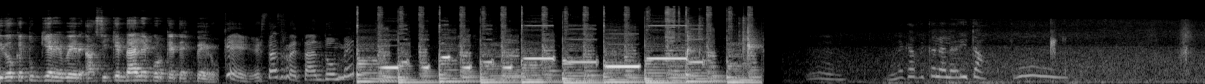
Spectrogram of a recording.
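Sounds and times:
background music with quick beat: 3.6 - 7.6.

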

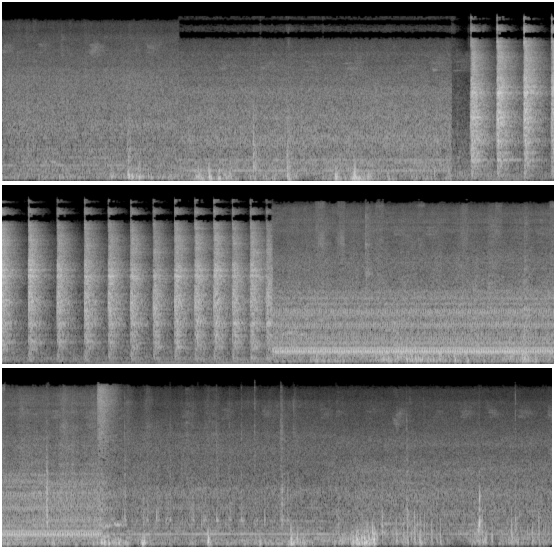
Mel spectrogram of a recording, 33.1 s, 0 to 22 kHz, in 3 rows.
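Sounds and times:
steady low hum: 16.3 - 33.0.

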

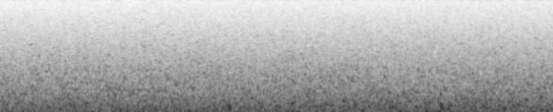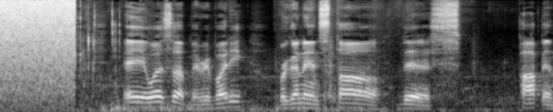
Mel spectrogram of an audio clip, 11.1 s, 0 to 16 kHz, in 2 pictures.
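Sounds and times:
tv static hiss: 0.0 - 6.3.

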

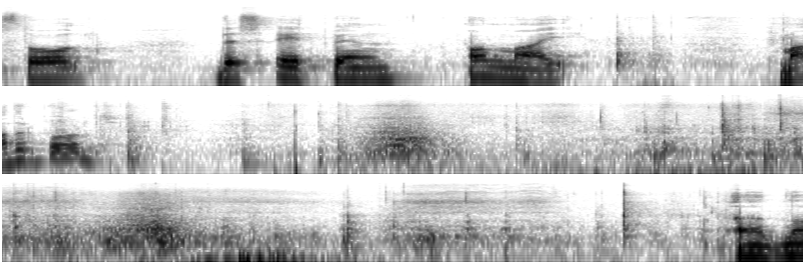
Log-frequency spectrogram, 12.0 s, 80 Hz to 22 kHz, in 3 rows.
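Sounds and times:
cables rustling: 2.9 - 11.9.

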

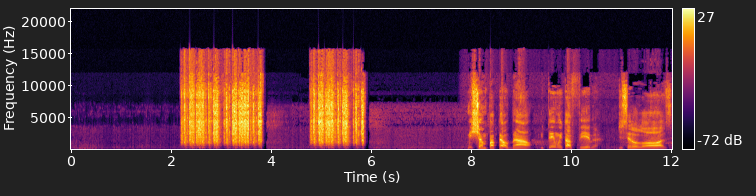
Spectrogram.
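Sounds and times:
rapid mechanical clicking: 2.2 - 3.9, 4.8 - 6.0.

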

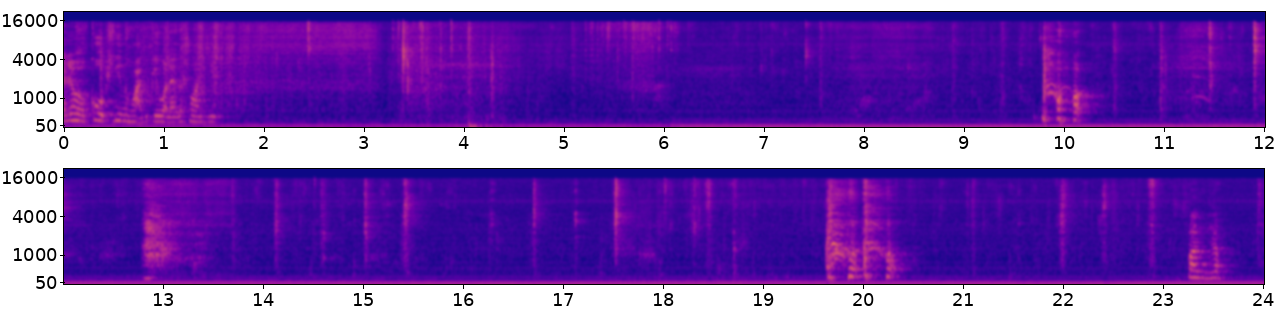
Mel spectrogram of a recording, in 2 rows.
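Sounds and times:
woman chewing food: 2.2 - 19.6, 20.3 - 23.2
woman coughing: 19.6 - 20.5.

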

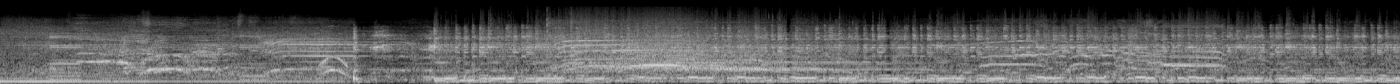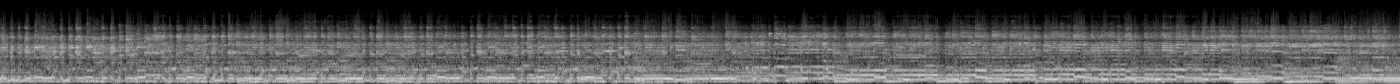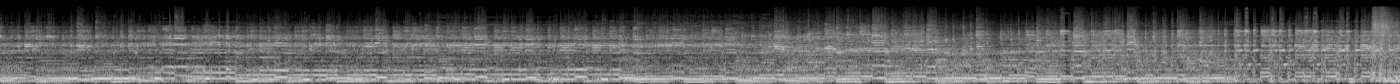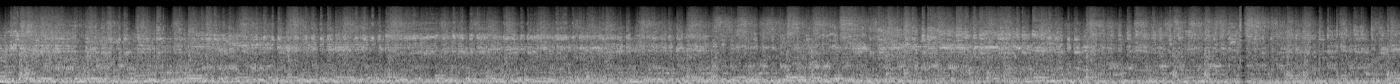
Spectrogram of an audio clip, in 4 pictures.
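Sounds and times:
low guitar notes: 0.0 - 56.0
fast electric guitar run: 3.7 - 56.0.

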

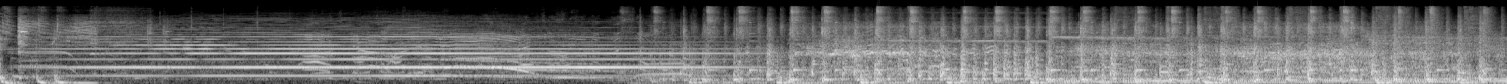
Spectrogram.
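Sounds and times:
drums beating fast rhythm: 0.0 - 1.4, 6.1 - 15.0
deep bass line: 6.1 - 15.0.

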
